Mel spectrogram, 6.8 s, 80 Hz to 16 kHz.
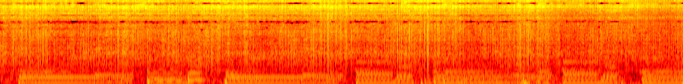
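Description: MIG welding arc from an HZXVOGEN HVM270 multi-process welder, crackling and sizzling steadily as a bead is run on steel.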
